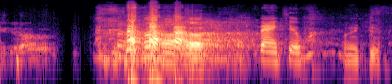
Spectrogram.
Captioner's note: all laugh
